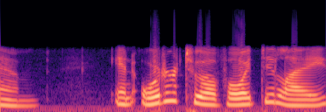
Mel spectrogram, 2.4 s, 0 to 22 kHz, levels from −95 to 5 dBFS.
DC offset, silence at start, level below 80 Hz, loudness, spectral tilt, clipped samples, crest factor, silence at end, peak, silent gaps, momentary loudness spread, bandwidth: under 0.1%; 0 s; -42 dBFS; -12 LUFS; -9 dB/octave; under 0.1%; 12 dB; 0 s; 0 dBFS; none; 12 LU; 5 kHz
